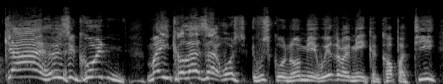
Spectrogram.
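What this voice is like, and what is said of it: Put-on Scottish accent. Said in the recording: “we should maybe let you do the whole show in this accent ... we have a lot of Scottish people to interact with ... Keep your own accent, please.”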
